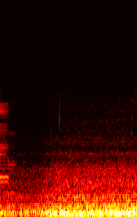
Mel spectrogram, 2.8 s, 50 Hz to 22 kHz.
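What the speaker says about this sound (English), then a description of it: "Just doing a bit of night driving with the PHEV now." A 2019 plug-in hybrid car driving at night near Willunga Hill, South Australia: steady low road rumble and tyre noise from inside the cabin, constant and fairly loud, with no talking.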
